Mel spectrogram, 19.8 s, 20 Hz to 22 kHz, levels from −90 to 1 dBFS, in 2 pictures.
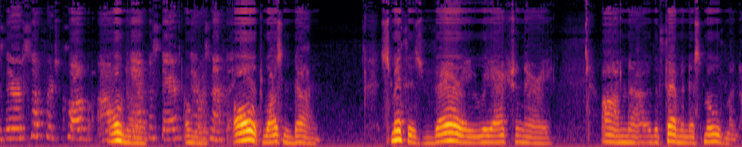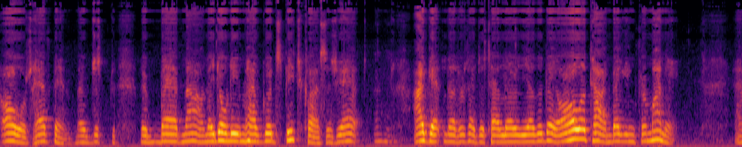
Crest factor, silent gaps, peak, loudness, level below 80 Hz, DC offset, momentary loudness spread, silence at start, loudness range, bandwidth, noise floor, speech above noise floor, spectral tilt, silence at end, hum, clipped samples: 20 dB; none; -2 dBFS; -21 LUFS; -50 dBFS; under 0.1%; 18 LU; 0 s; 6 LU; over 20 kHz; -50 dBFS; 29 dB; -7 dB/octave; 0 s; none; under 0.1%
